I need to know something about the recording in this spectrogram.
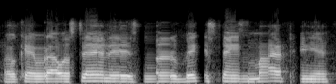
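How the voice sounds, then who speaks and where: Man, earnest, unhurried, lots of fillers, mid pitch. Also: flat delivery, faint music behind. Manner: earnest, unhurried, frequent fillers like "you know" and "um". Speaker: interviewee, spiritual practitioner. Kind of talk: casual conversational explanation.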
